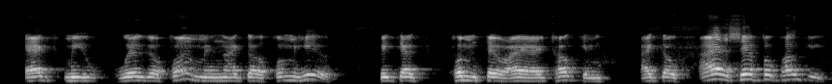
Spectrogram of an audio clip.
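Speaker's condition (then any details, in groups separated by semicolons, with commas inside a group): Cerebral palsy; mildest kind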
